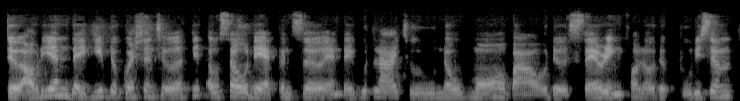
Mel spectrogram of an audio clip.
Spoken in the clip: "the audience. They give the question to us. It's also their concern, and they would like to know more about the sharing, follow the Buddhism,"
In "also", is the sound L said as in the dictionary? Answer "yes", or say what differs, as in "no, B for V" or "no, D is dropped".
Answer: no, L is dropped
